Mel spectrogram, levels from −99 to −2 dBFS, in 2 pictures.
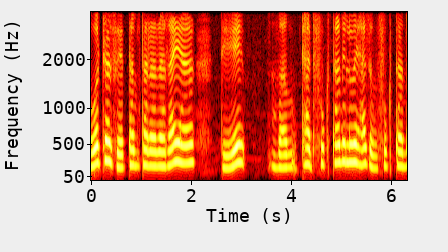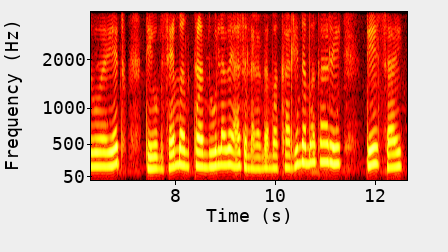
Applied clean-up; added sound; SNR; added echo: none; none; none; none.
